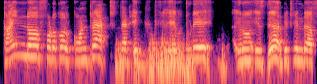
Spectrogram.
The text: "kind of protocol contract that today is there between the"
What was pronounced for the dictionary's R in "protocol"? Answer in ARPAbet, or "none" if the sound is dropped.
none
